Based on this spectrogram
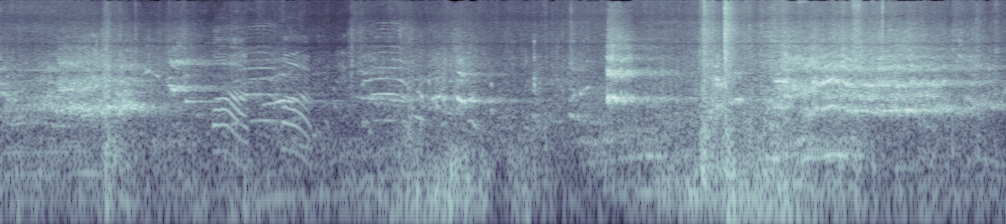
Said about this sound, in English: That's a really nice Mercedes to be ramming into a piece of shit car, right? It's probably stolen. That's true rage right there. Because that's fucking brand new Mercedes.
